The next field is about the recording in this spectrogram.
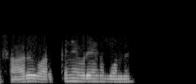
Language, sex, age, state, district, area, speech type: Malayalam, male, 18-30, Kerala, Idukki, rural, conversation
